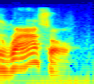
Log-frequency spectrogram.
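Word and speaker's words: RASL: And I pronounce it as Razzle.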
